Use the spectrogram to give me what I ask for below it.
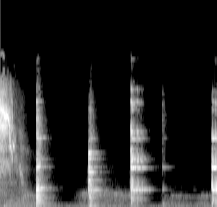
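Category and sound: household object, beer glasses clinking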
